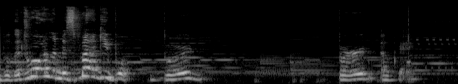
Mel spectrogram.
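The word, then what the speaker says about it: Byrde: Gorgeous now insertion for the drawer, Miss Maggie Bird? Bird? Okay. I remember I used to pronounce it Byard.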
